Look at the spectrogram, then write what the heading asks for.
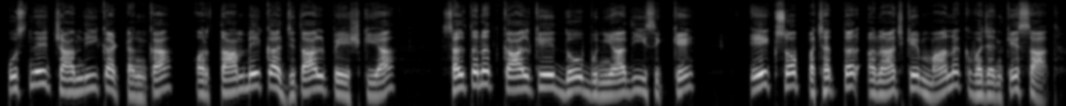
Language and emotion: Hindi, neutral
